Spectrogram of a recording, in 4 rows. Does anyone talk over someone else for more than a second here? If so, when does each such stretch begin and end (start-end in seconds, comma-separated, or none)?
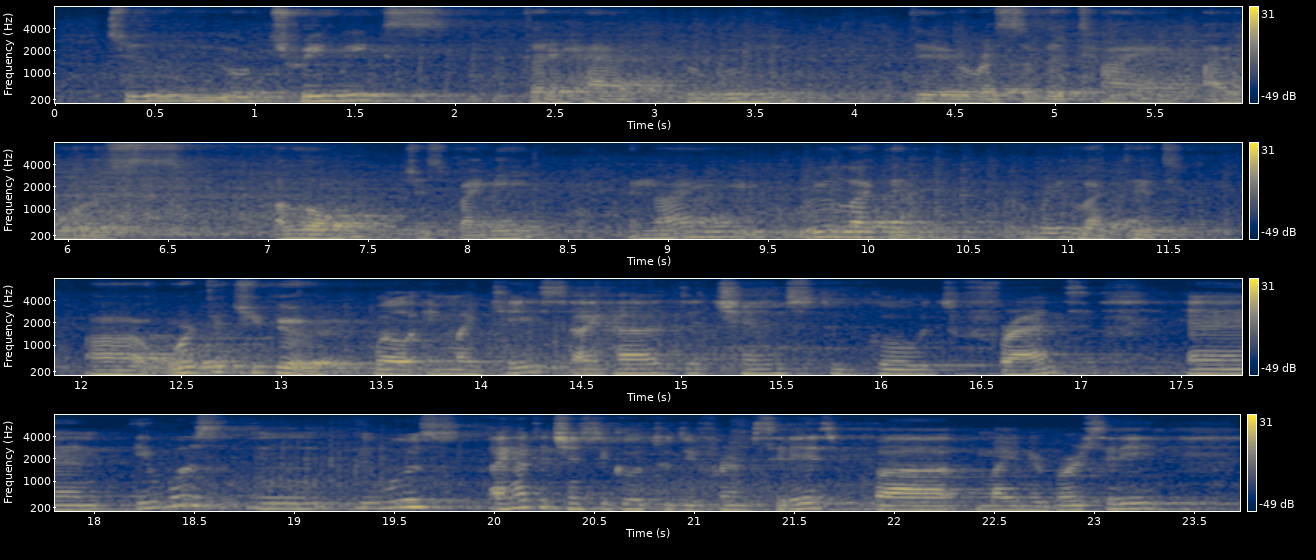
none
